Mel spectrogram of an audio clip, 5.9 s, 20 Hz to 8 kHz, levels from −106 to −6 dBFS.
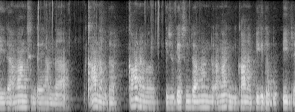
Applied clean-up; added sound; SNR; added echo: neural mask model RNNoise.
